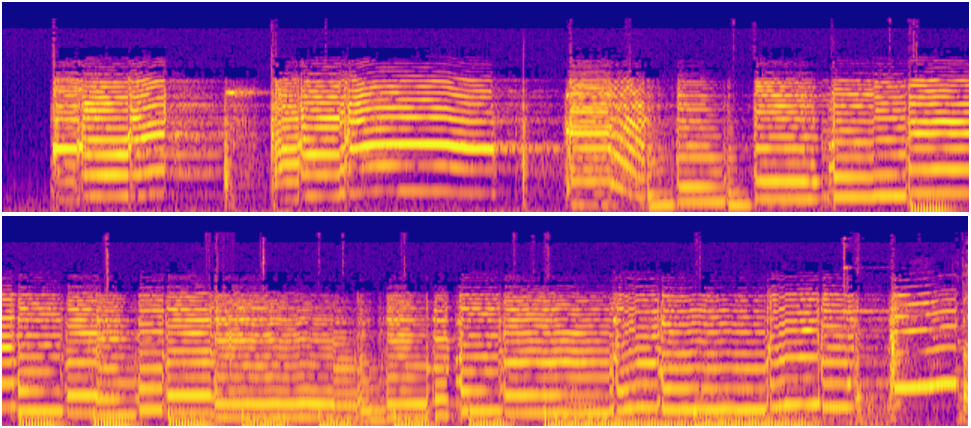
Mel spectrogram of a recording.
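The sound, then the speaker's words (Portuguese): The theme tune of the Brazilian children's TV series Castelo Rá-Tim-Bum plays loud and alone, bright and bouncy, its synth melody gliding up and down, with a punchy, pulsing bass line kicking in halfway through. “Então, com esse hino atemporal, quando a gente ouve essa música, lembra de que?”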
